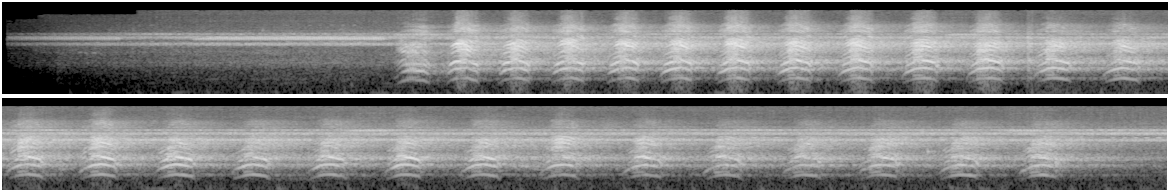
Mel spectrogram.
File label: Amazona festiva, flight calls; S. America; Eastern Lowlands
